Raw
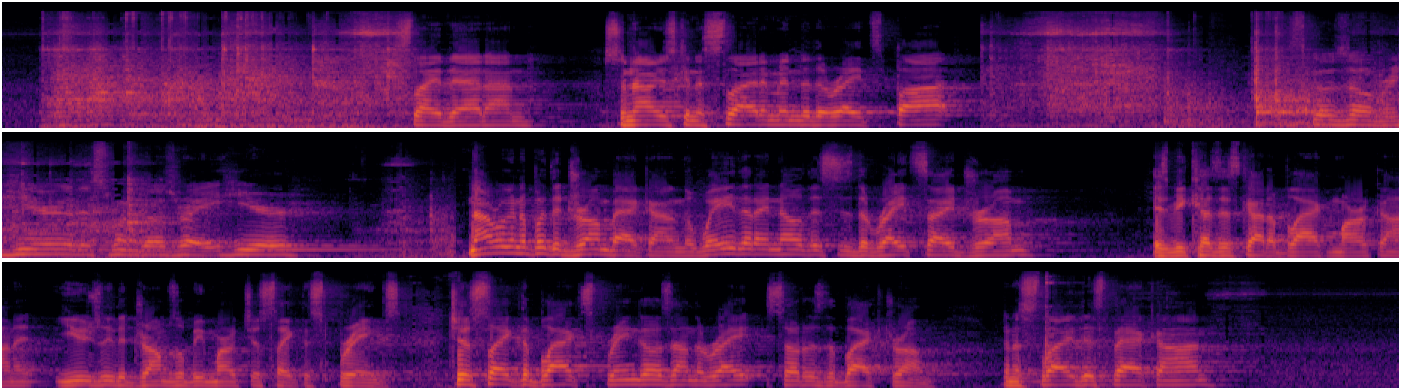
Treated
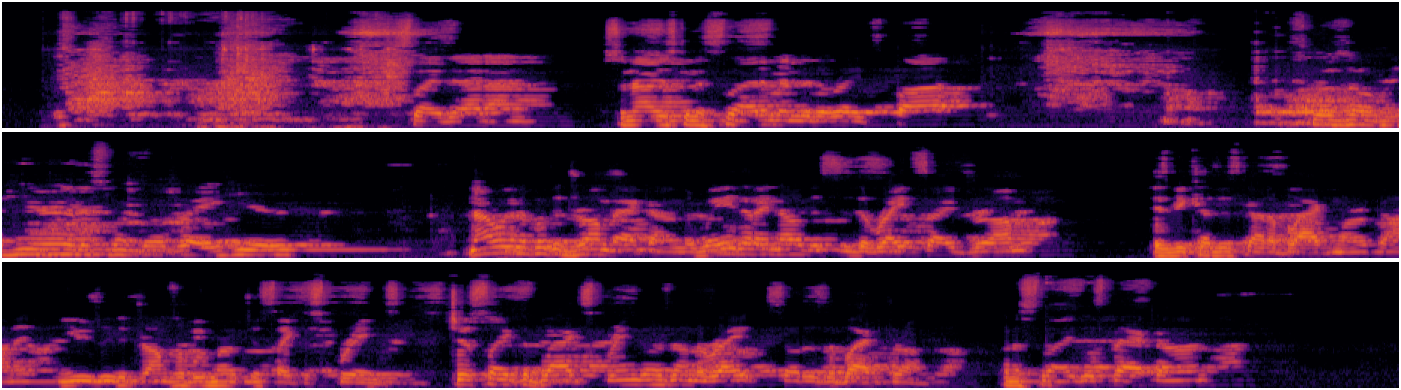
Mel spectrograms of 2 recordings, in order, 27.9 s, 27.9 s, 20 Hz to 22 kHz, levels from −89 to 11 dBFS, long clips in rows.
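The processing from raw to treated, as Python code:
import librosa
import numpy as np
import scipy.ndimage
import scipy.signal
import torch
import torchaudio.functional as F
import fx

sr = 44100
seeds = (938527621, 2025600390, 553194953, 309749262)

p1 = fx.over_compress(x, sr, threshold_db=-32.0, ratio=-0.5)
p2 = x + F.gain(torch.from_numpy(p1), -2.5).numpy()
p3 = fx.rev_gated(p2, sr, seeds[0], gate_ms=330, shape='rising', drr_db=5.5)
p4 = fx.rotary(p3, sr, hz=1.1)
p5 = fx.noise_reduce_blind(p4, sr, reduce_db=27)
y = F.gain(torch.from_numpy(p5), 6.0).numpy()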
